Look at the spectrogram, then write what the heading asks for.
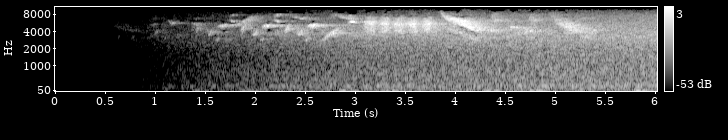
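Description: Birds chirping, many short quick calls over a steady background noise, fading in from silence over the first few seconds.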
